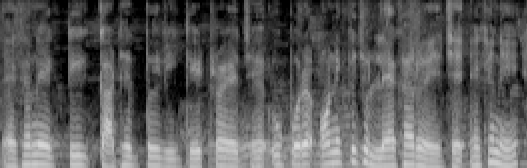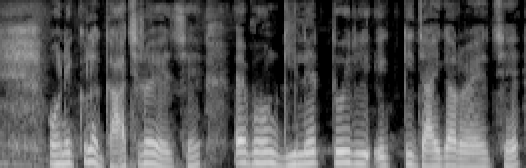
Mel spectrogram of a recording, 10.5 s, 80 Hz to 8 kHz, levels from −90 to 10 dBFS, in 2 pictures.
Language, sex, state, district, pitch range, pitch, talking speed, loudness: Bengali, male, Tripura, West Tripura, 135-175 Hz, 155 Hz, 120 wpm, -15 LUFS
